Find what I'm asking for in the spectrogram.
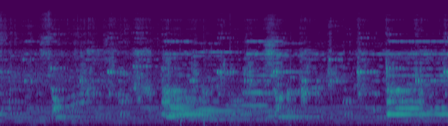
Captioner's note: audience cheering; slow music; men vocalizing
